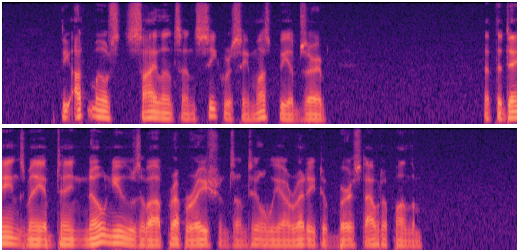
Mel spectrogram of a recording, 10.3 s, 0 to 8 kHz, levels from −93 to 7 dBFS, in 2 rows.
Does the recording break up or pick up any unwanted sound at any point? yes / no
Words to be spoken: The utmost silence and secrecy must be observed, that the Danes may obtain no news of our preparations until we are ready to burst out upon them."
no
